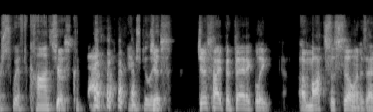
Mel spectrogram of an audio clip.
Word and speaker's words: amoxicillin: at a Taylor Swift concert just just hypothetically amoxicillin is that how you pronounce that yes it is yeah is that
